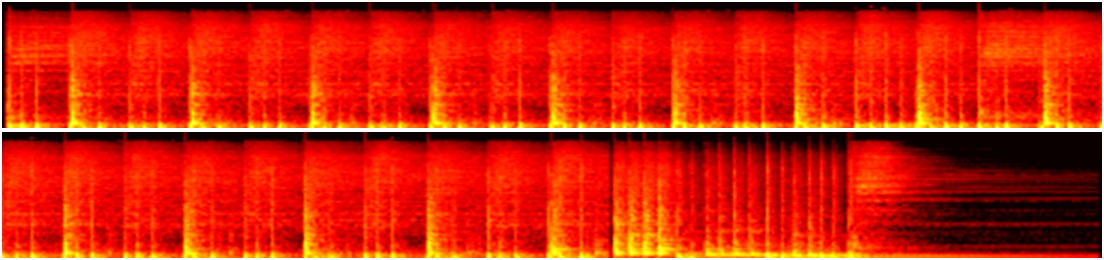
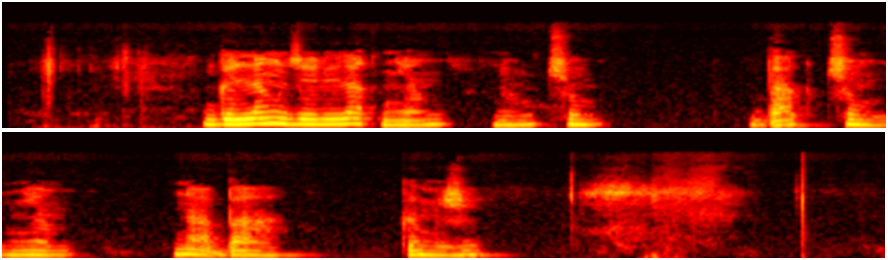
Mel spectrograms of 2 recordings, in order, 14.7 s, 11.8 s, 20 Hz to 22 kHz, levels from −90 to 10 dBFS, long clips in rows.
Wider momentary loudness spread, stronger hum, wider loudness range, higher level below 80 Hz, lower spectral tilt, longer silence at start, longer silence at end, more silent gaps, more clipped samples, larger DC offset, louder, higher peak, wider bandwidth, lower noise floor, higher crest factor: second, 5 LU vs 19 LU; neither; second, 2 LU vs 7 LU; first, -22 dBFS vs -60 dBFS; about the same, -5.5 dB/octave vs -6.5 dB/octave; second, 0 s vs 0.25 s; about the same, 1.05 s vs 1.05 s; neither; neither; neither; first, -19 LUFS vs -22 LUFS; about the same, 0 dBFS vs 0 dBFS; first, 16.5 kHz vs 10.5 kHz; second, -51 dBFS vs -69 dBFS; about the same, 18 dB vs 22 dB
